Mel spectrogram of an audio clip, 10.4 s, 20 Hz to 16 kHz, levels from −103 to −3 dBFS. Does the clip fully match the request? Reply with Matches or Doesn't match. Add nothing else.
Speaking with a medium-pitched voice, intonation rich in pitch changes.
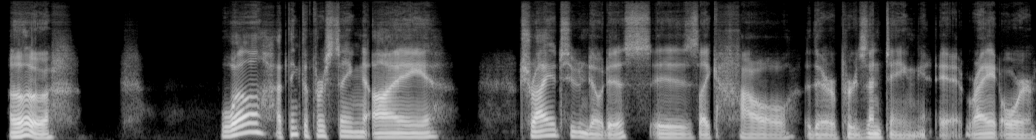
Doesn't match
